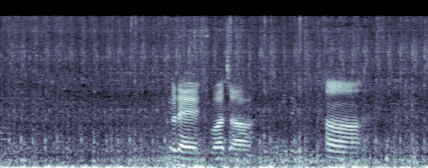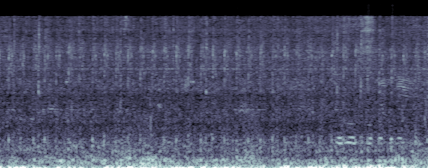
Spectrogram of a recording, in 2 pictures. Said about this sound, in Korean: 아따 오토바이 시끄럽네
